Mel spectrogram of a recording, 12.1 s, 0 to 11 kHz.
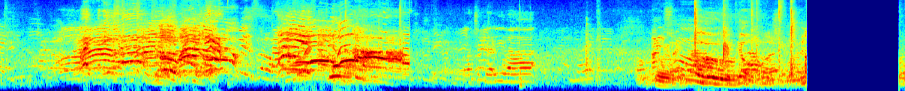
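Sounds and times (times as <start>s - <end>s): people shouting and calling: 0.0s - 5.5s.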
